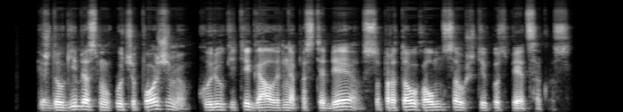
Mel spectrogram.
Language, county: Lithuanian, Kaunas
